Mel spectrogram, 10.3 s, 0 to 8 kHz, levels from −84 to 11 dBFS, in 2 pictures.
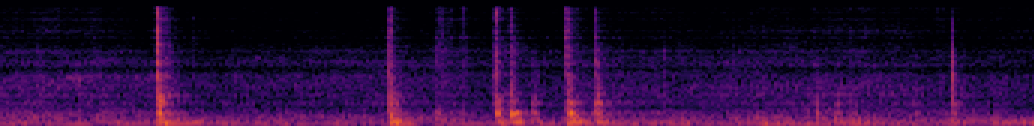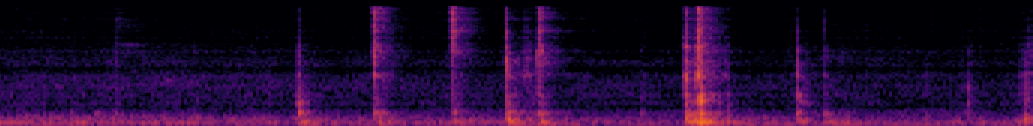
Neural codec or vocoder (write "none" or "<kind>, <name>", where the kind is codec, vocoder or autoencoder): codec, SNAC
